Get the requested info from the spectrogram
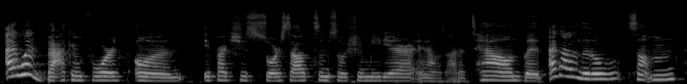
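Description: A woman co-hosting a podcast, nasal and congested from a cold, chatting casually with quick asides and laughs. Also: on the low side, big pitch swings, fairly bright tone. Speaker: podcast co-host. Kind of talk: casual chat.

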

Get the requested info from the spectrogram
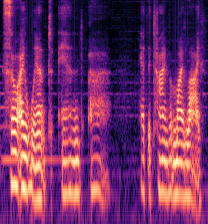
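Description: A woman in her eighties with an American accent, telling her own story with pauses. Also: extremely low pitch, steady tone, creaky, dark tone, soft background music. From Kansas City, United States. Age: 80s. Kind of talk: personal storytelling.

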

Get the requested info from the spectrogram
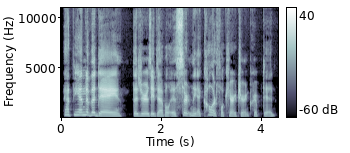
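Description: A woman in her thirties with a raspy, gravelly voice co-hosts a casual podcast. She reads her notes in a relaxed way, close on a dry mic. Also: fairly low pitch, fast talker, no room sound. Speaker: podcast co-host.

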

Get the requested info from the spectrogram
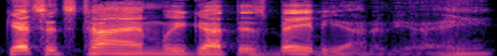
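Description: A man's voice: medium pitch, big pitch swings, a bit bright, no room sound, clean studio sound. A man voicing a sadistic, taunting creature in a horror story, savoring every cruel word in a mocking, gloating way. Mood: cruel mockery. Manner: gloating, drawn-out mocking delivery. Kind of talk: horror audiobook character voice.

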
